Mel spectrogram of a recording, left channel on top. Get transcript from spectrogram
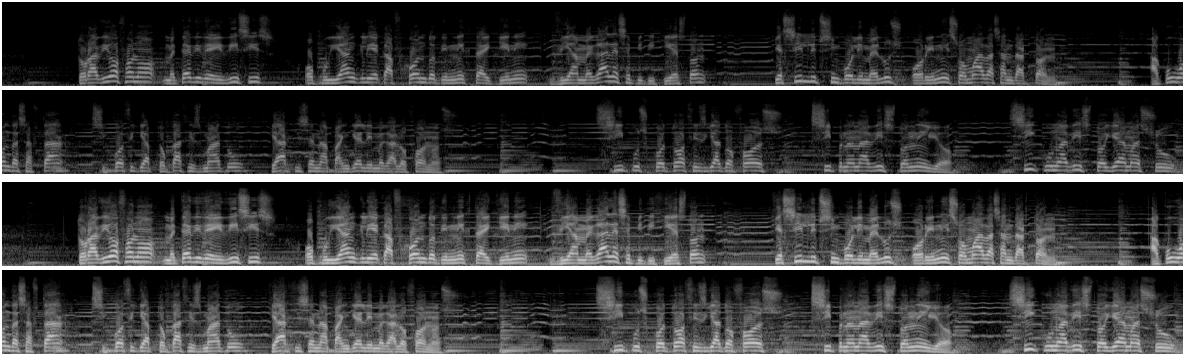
Το ραδιόφωνο μετέδιδε ειδήσεις όπου οι Άγγλοι εκαυχόντο τη νύχτα εκείνη δια μεγάλες επιτυχίες των και σύλληψη πολυμελούς ορεινής ομάδας ανταρτών. Ακούγοντας αυτά, σηκώθηκε από το κάθισμά του και άρχισε να απαγγέλει μεγαλοφόνος: «Σύ που σκοτώθεις για το φως, ξύπνα να δεις τον ήλιο. Σήκου να δεις το γέμα σου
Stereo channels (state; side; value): quieter; left; 12.5 dB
